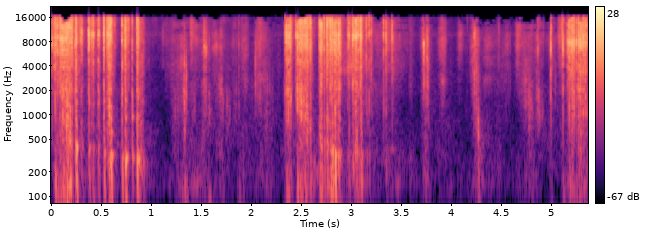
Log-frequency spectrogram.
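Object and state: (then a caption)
Nylon hook-and-loop tape being peeled. Long nails peel a strip of blue nylon hook-and-loop (velcro) tape away from its roll. Bright, crackling rips come in two loud bursts with quieter, scattered crackles between them, and a final burst rises at the end.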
